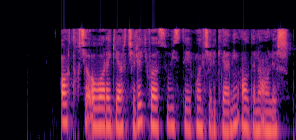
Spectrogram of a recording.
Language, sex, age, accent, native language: Uzbek, female, 19-29, Toshkent viloyati, Uzbek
